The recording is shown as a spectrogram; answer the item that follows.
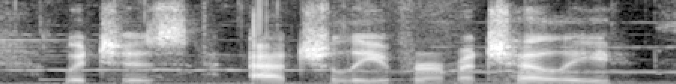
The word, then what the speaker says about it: vermicelli: like cake all right and then there's also varmizely which is actually vermicelli right yes we just pronounced things wrong which is like uh some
